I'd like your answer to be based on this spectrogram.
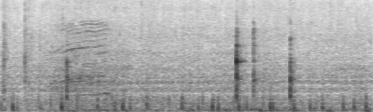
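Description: Bacon matchsticks sizzling in a hot pan as they go in for a tagliatelle with celery cream, peppers and parmesan, a soft steady frying hiss broken by occasional sharp clicks and scraping stirs.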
